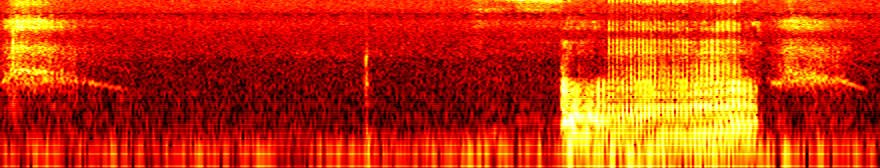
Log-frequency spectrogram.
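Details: Pekingese puppy asleep indoors, one loud rasping snore swelling for about a second and a half midway, with soft breathing noise and faint rustles around it.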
